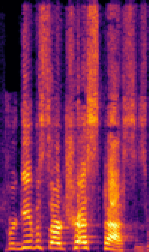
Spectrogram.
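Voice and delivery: earnest emphatic plea; with emphasis. Shown as a demonstration. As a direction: push the line out with feeling. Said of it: "saying these words with emphasis".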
